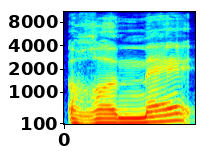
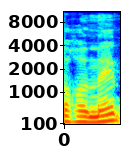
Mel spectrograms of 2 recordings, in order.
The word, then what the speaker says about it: remets: So, in that situation, phonetically it will be, in fact, exactly the same, but then, as usual, we will write it slightly differently. Je remets, don't forget the S in the end, so TS. Tu remets, TS, same form. Il, elle remet, and it will be only T. We pronounce these three forms the same way, but you should really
